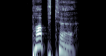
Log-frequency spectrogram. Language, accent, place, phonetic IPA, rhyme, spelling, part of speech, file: German, Germany, Berlin, [ˈpɔptə], -ɔptə, poppte, verb, De-poppte.ogg
- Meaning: inflection of poppen: 1. first/third-person singular preterite 2. first/third-person singular subjunctive II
